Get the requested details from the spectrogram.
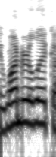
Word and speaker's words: Wunderlich: Uh, my name is Renee Wunderlich.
